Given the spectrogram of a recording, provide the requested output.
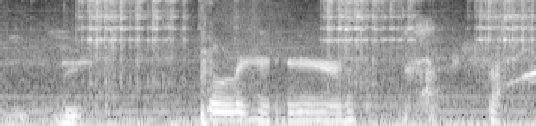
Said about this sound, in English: I hear the bells. It's my tambourine.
